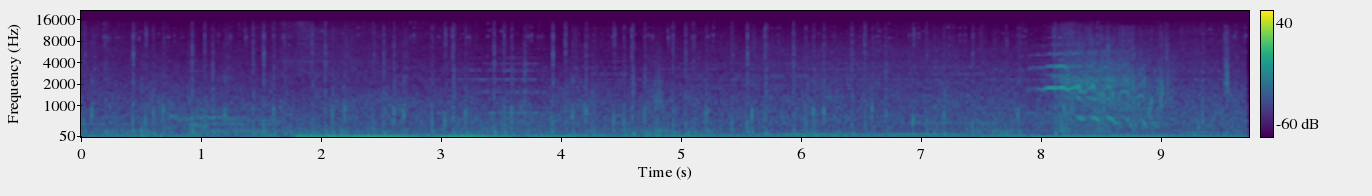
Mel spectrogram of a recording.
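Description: Hooves of Roach, a horse in The Witcher 3: Wild Hunt, clip-clop in a steady gallop throughout, and near the end a loud whinny cuts through, all over low game ambience.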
